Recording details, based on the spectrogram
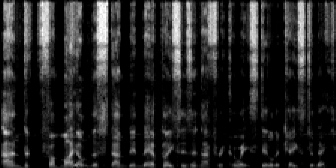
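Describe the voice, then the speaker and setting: A man's voice: on the high side, steady tone, normal speed, vocal fry, sharp tone, slightly rough. A man originally from Jamaica speaking on a panel, hesitant, often searching for words and restarting. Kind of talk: panel discussion.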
